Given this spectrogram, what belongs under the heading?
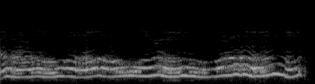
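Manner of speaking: high, soft, crying moans; a trapped woman whimpering in pain; moaning. A narrator's reading. Injured woman moans again, high and tearful. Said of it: "The woman moans again".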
